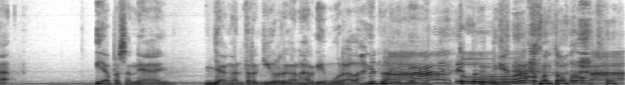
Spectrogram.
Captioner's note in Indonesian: tertawa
